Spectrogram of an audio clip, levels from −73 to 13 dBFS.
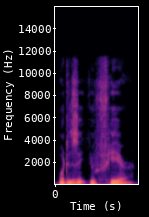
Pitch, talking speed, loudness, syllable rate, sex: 115 Hz, 290 wpm, -15 LUFS, 5.1 syllables/s, male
